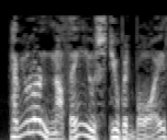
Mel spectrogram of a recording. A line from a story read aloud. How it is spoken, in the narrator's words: Theobald demanded angrily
